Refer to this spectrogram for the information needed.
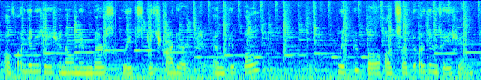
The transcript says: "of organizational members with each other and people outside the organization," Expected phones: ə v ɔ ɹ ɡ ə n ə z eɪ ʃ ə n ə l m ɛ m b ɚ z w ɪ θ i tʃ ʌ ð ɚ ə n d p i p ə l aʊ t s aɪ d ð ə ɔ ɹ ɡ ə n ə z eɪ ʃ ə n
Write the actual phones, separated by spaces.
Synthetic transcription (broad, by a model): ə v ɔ ɹ ɡ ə n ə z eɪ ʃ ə n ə l m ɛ m b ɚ s w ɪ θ i tʃ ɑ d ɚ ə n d p i p ə l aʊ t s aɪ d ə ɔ ɹ ɡ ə n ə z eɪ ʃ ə n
